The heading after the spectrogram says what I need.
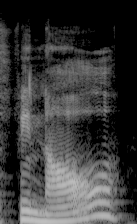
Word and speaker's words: phenol: Be aware there's another functional group called phenol, PHENOL. That's phenol. That's a very different molecule than phenyl. So just be aware of that. Just if you're going to say phenyl, make sure you don't pronounce it phenol. Or if you're going to say phenol, make sure you don't pronounce it phenyl.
